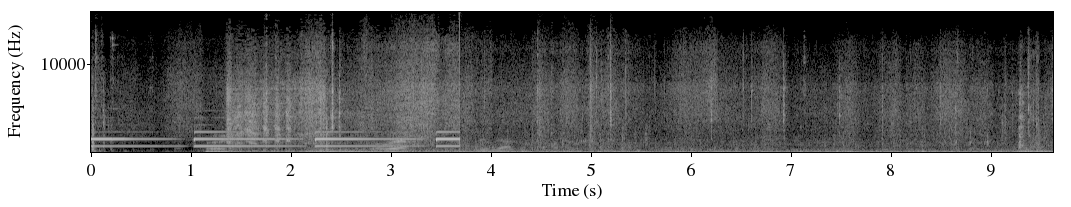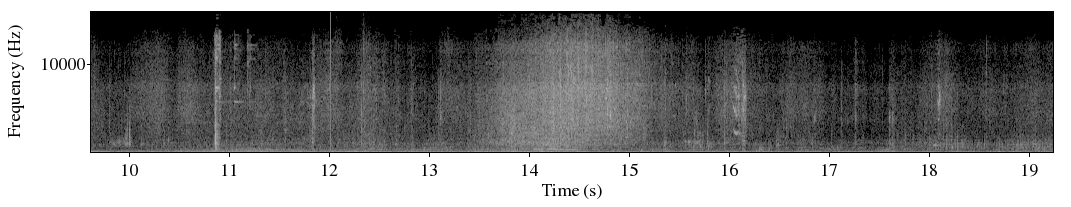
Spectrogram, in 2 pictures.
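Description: A car engine rumbles at low speed.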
